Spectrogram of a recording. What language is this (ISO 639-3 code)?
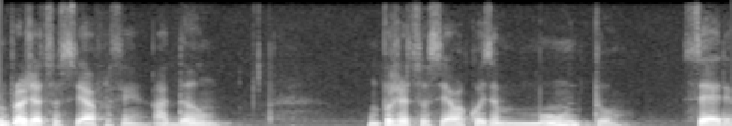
por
